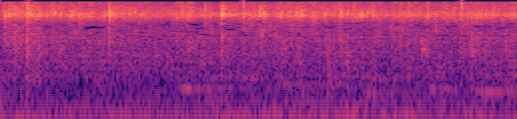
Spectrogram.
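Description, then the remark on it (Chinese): A chicken cutlet and king oyster mushrooms pan-fry in hot oil, a steady, dense hiss sprinkled with small crackles and pops at an even loudness throughout, with no voices. “所以它在煎鸡排的同时呢，我们就来就来把杏鲍菇呢撕成一条一条的。然后等一下呢，我们放到那个旁边，因为旁边有油，我们就用旁边的油呢来吸 来煎那个杏鲍菇，所以它可以同时间进行。”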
